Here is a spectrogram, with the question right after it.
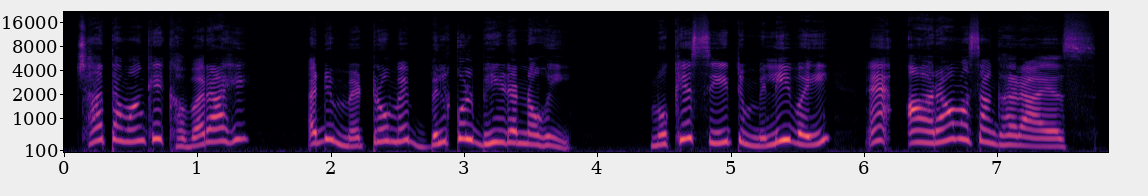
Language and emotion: Sindhi, happy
